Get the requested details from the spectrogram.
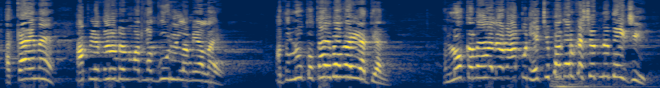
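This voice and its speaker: A woman voicing a fussy, hurried male garden manager who urgently repeats himself. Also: very high-pitched, lively intonation, pushed and bright, exaggerated voice.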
